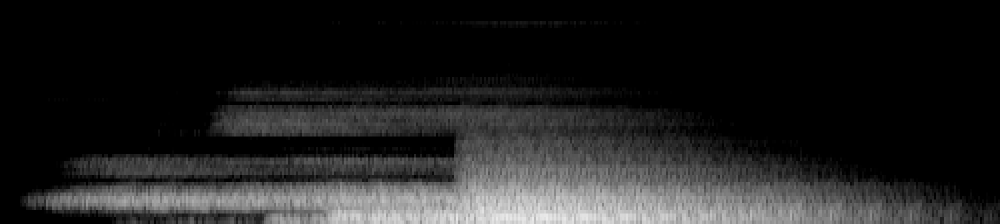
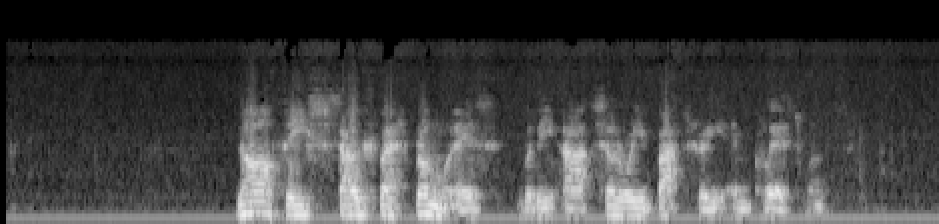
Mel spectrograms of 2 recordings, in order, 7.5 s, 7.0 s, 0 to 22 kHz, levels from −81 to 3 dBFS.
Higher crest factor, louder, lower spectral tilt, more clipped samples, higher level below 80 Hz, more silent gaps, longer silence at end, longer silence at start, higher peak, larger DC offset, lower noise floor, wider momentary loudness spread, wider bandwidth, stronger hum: about the same, 16 dB vs 14 dB; second, -17 LUFS vs -14 LUFS; first, -12.5 dB/octave vs -8.5 dB/octave; neither; first, -24 dBFS vs -40 dBFS; neither; first, 1.35 s vs 0.4 s; second, 0.65 s vs 1.75 s; about the same, -2 dBFS vs -2 dBFS; neither; first, -63 dBFS vs -39 dBFS; first, 22 LU vs 11 LU; second, 3.6 kHz vs 11.5 kHz; neither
